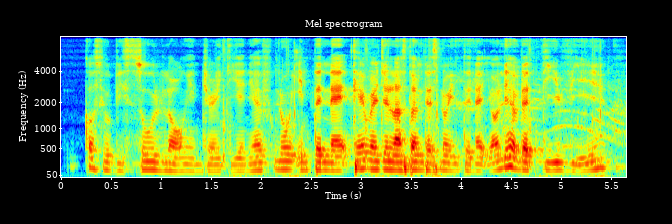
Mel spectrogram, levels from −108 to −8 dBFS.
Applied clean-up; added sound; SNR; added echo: none; Walk, footsteps; 20 dB; reverberation time 0.7 s.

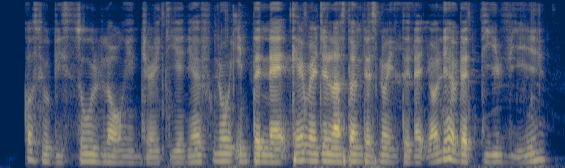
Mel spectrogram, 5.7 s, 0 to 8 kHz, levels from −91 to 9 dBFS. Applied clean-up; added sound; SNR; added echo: neural mask model DeepFilterNet 3.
